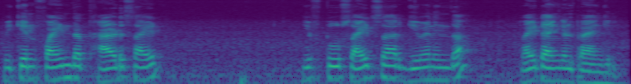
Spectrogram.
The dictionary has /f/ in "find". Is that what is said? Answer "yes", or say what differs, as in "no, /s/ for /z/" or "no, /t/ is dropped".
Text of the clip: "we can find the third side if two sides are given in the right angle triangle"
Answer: yes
